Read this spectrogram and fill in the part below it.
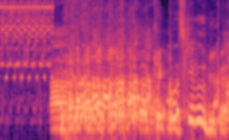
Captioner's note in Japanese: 一同・スタッフ：笑い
